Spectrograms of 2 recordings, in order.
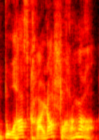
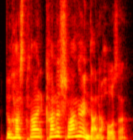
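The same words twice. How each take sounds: First: Slow, silly mock reading without German accent. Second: High, lilting put-on German; strong German accent. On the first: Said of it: "As opposed to". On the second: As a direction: demonstrate an exaggerated German accent. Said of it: "like, a really strong accent". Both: Shown as a demonstration.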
